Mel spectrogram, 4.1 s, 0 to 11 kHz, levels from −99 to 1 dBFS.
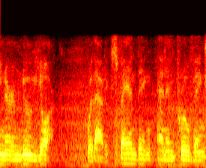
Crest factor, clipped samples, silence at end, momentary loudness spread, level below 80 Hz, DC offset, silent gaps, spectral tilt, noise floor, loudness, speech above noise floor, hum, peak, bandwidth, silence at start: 14 dB; under 0.1%; 0 s; 8 LU; -46 dBFS; under 0.1%; none; -12.5 dB/octave; -40 dBFS; -20 LUFS; 21 dB; none; -6 dBFS; 5.4 kHz; 0 s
